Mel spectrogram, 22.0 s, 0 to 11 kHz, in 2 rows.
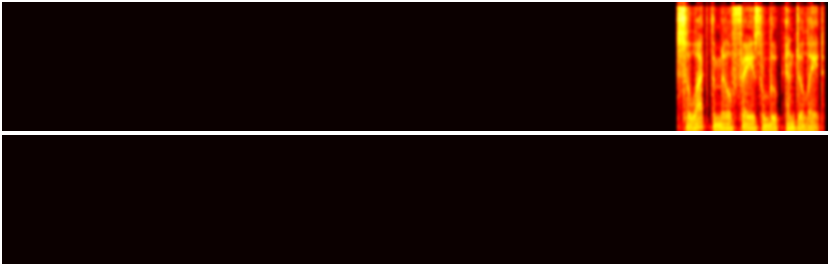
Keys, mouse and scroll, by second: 0.6-1.1 scroll down 1, 1.1 right click, 2.2-2.8 scroll up 1, 3.2-4.2 ctrl+shift+drag, 4.8-5.3 scroll down 1, 5.3 right click, 6.4-6.9 scroll up 1, 7.3 ctrl+shift+click, 7.3 scroll up 1, 8.2 ctrl+shift+click, 9.9-10.4 scroll down 1, 10.4 right click, 11.4-11.7 scroll up 1, 11.7-15.7 right drag, 16.0 Delete, 16.8-19.3 right drag, 19.3 Tab.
